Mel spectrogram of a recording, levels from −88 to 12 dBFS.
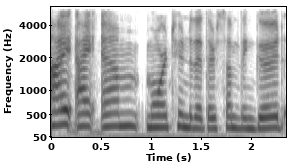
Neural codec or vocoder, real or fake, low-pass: none; real; 5.4 kHz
